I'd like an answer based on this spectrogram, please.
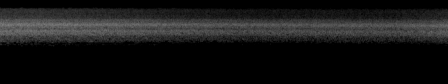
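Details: Cicadas singing in summer, a high sizzling buzz that is slightly louder at the start, then eases and holds steady; no other sounds.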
